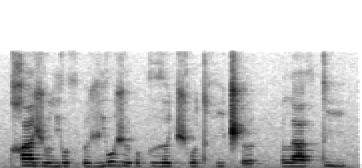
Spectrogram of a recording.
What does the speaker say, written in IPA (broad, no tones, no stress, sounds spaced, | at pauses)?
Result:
χ a ʒ o l j o θ ʔ ɵ ʒ j o ʒ ɵ ʔ o k ɣ ə t͡ʃʰ o t h i t͡ʃʼ ə | l a θ t i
